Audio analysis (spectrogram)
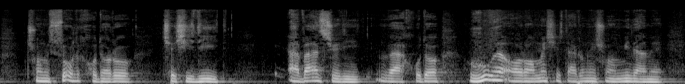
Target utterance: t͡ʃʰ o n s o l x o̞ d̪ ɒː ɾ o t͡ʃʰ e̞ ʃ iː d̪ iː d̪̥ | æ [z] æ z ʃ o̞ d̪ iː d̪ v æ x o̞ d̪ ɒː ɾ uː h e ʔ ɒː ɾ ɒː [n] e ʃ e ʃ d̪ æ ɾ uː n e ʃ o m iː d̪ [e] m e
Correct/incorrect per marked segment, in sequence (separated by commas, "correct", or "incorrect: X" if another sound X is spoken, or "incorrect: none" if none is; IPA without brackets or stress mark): incorrect: v, incorrect: m, incorrect: æ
